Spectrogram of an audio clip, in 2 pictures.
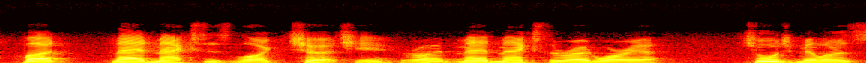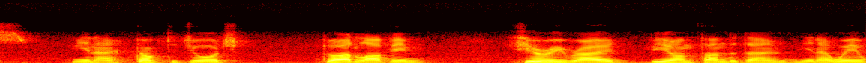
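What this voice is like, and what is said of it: Australian accent. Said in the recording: “I'm Australian, just in case you can't tell by my accent.”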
